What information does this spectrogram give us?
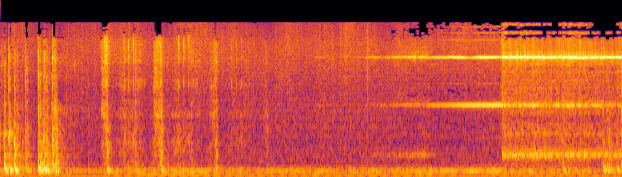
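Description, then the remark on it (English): A few sharp knocks and clicks at the start, then a telephone rings with a steady, high bell tone that swells and grows louder toward the end, with no one speaking. “Hand me the phone.”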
